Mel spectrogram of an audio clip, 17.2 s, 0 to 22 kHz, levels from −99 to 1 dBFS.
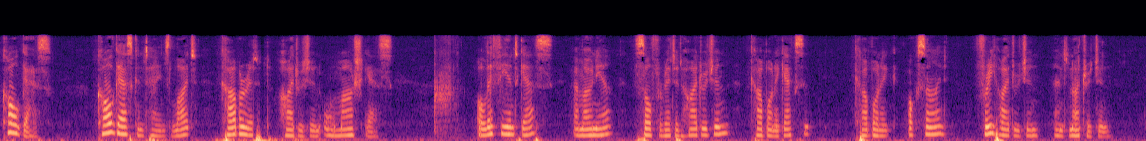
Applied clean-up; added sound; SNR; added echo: none; Skateboard; 15 dB; none.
